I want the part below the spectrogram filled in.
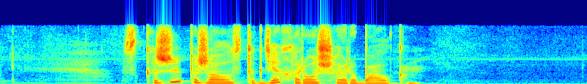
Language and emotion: Russian, neutral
